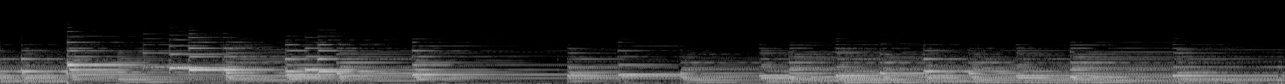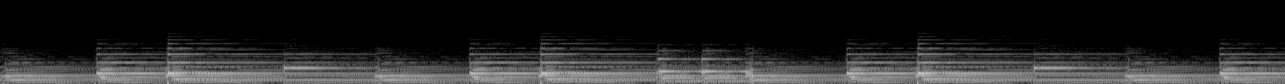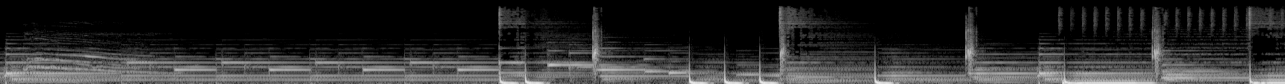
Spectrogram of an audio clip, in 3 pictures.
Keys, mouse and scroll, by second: 1.1 alt+middle click, 1.5 alt+middle click, 2.0 click, 2.5 click, 3.2 click, 4.2 alt+middle click, 4.7 alt+middle click, 5.1 click, 5.6 click, 6.3 alt+middle click, 6.6 alt+middle click, 6.9 alt+right click, 7.2 alt+right click, 7.8 alt+right click, 8.7 alt+right click, 9.4-10.0 scroll up 1, 10.0 scroll up 1, 10.2 alt+middle click, 10.9 alt+middle click, 12.1 click, 12.9 click, 13.7 click, 15.6 click, 17.3 click, 18.6 click, 20.2 click, 22.2 click, 24.0 alt+middle click, 24.4 alt+middle click, 25.2 click, 25.8 click, 27.3 click, 29.6 click, 29.7 click, 30.1 click, 30.9 alt+middle click, 31.1 alt+middle click, 31.6 alt+click, 31.8 alt+click, 32.1 alt+right click, 32.4 alt+right click, 32.7 alt+right click, 33.2 alt+right click, 34.4 alt+right click, 34.8 alt+right click, 35.3 alt+click, 36.8 alt+click, 37.4 alt+click.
